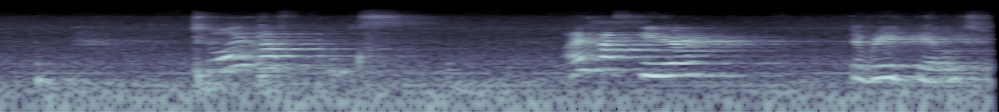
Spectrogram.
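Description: A woman talks into a microphone in a large echoing hall.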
